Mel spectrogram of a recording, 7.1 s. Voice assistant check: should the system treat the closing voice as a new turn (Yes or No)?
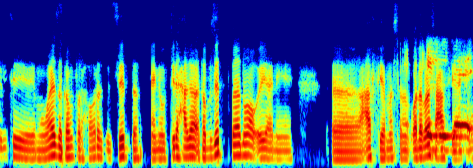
Yes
